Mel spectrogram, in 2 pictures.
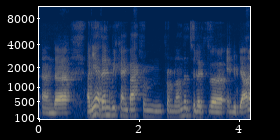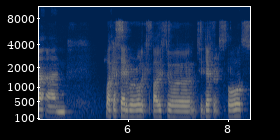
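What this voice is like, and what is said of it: British-accented English. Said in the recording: “that's here with a British accent.”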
